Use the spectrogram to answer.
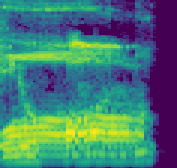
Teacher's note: یہ قاف کو موٹا کرنا ہے، لام پتلا ہونا ہے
